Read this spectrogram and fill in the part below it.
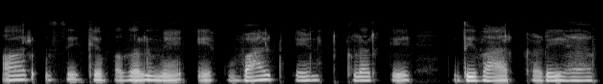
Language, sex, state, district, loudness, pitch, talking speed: Hindi, female, Jharkhand, Palamu, -19 LUFS, 180 Hz, 130 wpm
